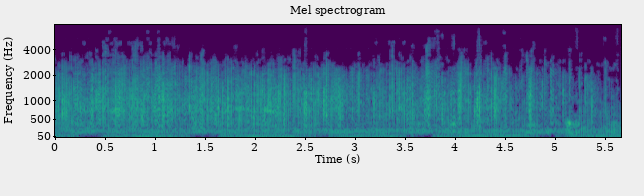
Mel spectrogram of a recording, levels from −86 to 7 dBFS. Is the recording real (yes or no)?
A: no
